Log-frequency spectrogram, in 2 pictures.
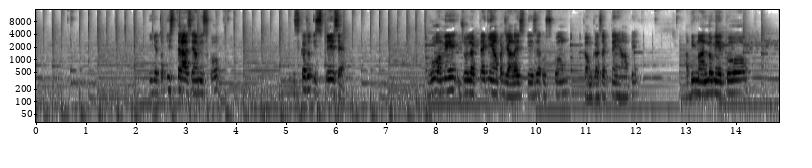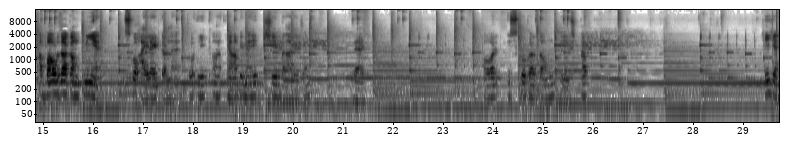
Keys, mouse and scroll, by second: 3.9 Escape, 5.8 F3, 6.9 alt+scroll up 1, 10.2 F3, 12.8 Escape, 14.0-14.4 alt+scroll up 1, 15.0 double click, 15.8 F2, 23.1 alt+click, 23.7 Escape, 26.3 shift+Page_Up, 27.3 Escape, 28.4 shift+Page_Up, 29.2 Escape.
